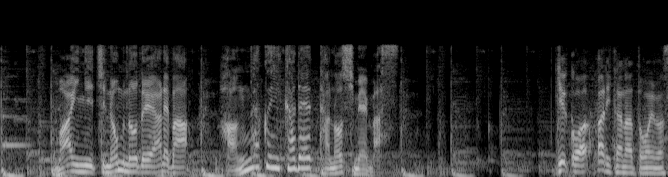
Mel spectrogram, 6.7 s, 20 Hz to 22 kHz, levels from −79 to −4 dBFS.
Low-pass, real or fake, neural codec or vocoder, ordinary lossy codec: none; fake; codec, 16 kHz, 8 kbps, FunCodec, trained on Chinese and English, 25 frames a second; none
